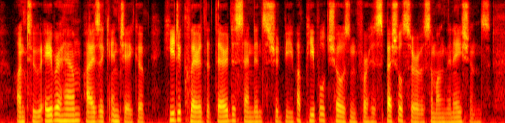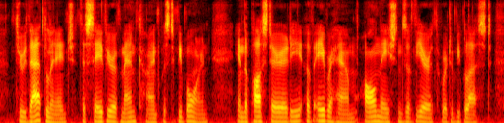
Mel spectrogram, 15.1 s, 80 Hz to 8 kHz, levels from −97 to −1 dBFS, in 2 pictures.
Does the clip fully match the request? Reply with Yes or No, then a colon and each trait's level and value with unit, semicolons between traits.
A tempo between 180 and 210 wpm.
Yes: average, 190 wpm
